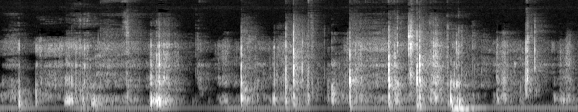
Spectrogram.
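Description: Close-up chewing and lip-smacking of salad, with irregular clicks of a fork against a clear plastic container. A steady low hum runs underneath.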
